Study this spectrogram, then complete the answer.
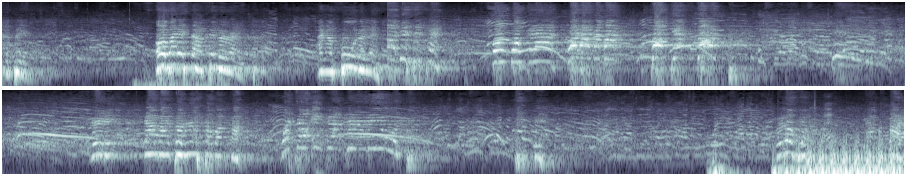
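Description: A man raps loudly into a microphone over loudspeakers in a large venue.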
